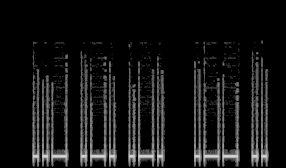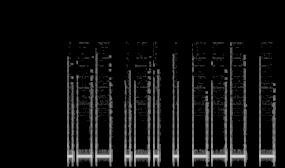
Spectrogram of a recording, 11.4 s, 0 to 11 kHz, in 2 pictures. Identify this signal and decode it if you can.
Morse code, heard as a keyed tone, about 13 wpm, 800 Hz. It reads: URRWI WREOT
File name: LEZIONI / 3 MWRO / 3 MWRO 12wpm 1730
